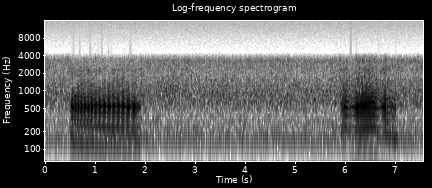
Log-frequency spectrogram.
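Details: Two rattling, vibrating snores about five seconds apart over a steady low hum; ordinary rhythmic snoring.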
